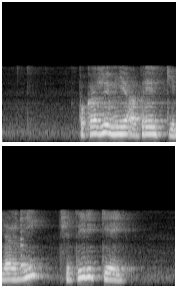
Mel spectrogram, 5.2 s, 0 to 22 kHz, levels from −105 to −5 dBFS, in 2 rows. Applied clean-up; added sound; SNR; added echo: none; Cowbell; 15 dB; reverberation time 0.6 s.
